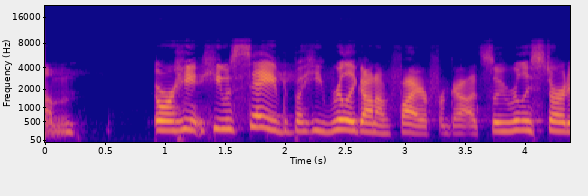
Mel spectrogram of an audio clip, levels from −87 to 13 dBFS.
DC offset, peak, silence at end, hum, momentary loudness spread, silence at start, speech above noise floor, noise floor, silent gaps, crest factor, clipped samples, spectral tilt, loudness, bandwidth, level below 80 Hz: under 0.1%; -2 dBFS; 0 s; none; 12 LU; 0 s; 50 dB; -69 dBFS; none; 18 dB; under 0.1%; -2.5 dB/octave; -19 LUFS; 8.2 kHz; -66 dBFS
